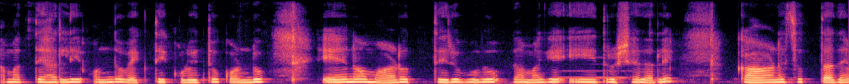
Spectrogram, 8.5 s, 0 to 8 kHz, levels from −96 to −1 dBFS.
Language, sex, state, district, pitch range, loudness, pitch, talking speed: Kannada, female, Karnataka, Bangalore, 225-245 Hz, -15 LUFS, 230 Hz, 80 wpm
